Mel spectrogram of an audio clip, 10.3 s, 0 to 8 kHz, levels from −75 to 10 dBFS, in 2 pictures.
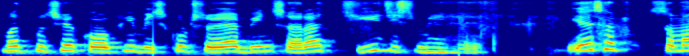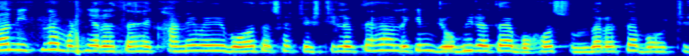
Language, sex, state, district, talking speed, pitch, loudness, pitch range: Hindi, female, Jharkhand, Sahebganj, 205 wpm, 270 Hz, -15 LUFS, 255-290 Hz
